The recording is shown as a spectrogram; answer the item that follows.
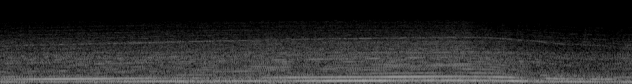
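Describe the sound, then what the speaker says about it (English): Air-cooled Porsche 911 flat-six in a racing video game revs steadily and loudly, pitch climbing through a long gear before dropping at a shift near the end, with no talk over it. "this sounds like a nice air-cooled 911 engine should"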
